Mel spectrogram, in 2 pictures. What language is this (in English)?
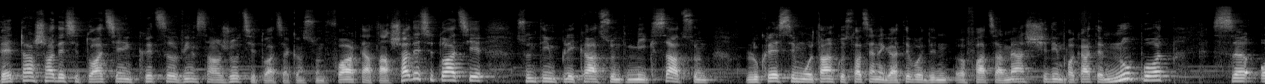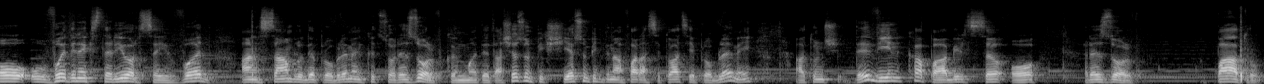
Romanian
